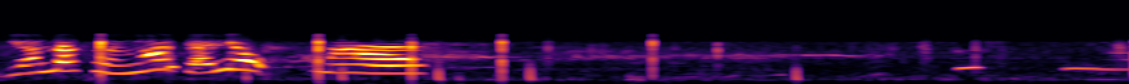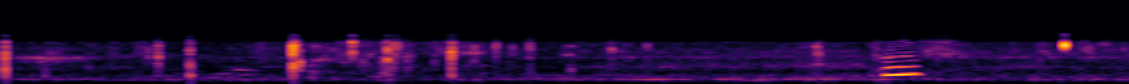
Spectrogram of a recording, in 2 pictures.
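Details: Playing pet cat meowing in a quick burst of several bent, wavering calls in the first two seconds, then mostly children talking and scattered knocks, with one more short meow near the end.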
